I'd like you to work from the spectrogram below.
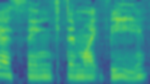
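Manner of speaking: usual speaking voice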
